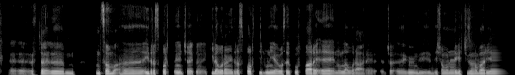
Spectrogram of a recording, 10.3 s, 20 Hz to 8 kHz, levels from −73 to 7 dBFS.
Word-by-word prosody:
E -, -, -14 dB
ehm, -, -, -8 dB
cioè, 105 Hz, +8 st, +3 dB
ehm 105 Hz, +1 st, +2 dB, 0.4 s
insomma, 115 Hz, -4 st, +3 dB, 0.5 s
ehm, -, -, 0 dB
i 115 Hz, -, +6 dB
trasporti 120 Hz, -2 st, 0 dB
cioè 100 Hz, -, -1 dB, 0.3 s
chi -, -, -6 dB
lavora 120 Hz, 0 st, +4 dB
nei 115 Hz, 0 st, 0 dB
trasporti 120 Hz, -1 st, +1 dB
l'unica 110 Hz, +1 st, +2 dB
cosa 110 Hz, +1 st, +2 dB
che 110 Hz, -, -5 dB
può 110 Hz, -, 0 dB
fare 125 Hz, +2 st, +4 dB, 0.3 s
è -, -, -3 dB
non 95 Hz, +1 st, -5 dB
lavorare, 85 Hz, -7 st, -6 dB, 0.2 s
cioè 95 Hz, +2 st, -8 dB
quindi 100 Hz, -3 st, -4 dB
diciamo 105 Hz, +2 st, -4 dB
non 110 Hz, +1 st, -1 dB
è -, -, +4 dB
che 110 Hz, -, +1 dB
ci 105 Hz, -, -14 dB
sono 110 Hz, -1 st, 0 dB
varie- 100 Hz, -1 st, -1 dB
105 Hz, 175 wpm, -24 LUFS, 100-115 Hz, 0.5 s, i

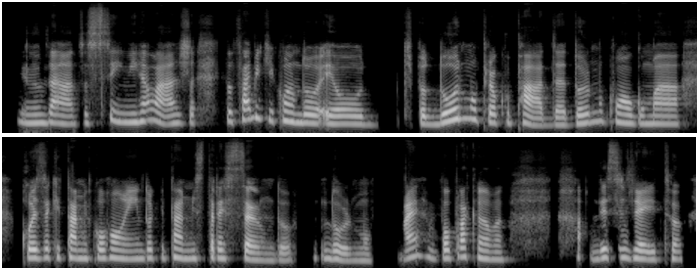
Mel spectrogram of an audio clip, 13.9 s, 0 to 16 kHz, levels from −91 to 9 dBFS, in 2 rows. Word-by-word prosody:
Exato, 200 Hz, -2 st, -1 dB
sim, 225 Hz, +3 st, -6 dB
me 215 Hz, 0 st, -1 dB
relaxa. 200 Hz, -5 st, 0 dB, 0.3 s
Tu 240 Hz, -, -4 dB
sabe 285 Hz, +5 st, +3 dB
que 265 Hz, -4 st, -8 dB
quando 210 Hz, -6 st, +1 dB
eu, 180 Hz, -2 st, 0 dB, 0.3 s
tipo, 185 Hz, -, -3 dB
durmo 265 Hz, -, +3 dB
preocupada, 190 Hz, -, +1 dB
durmo 205 Hz, +8 st, -2 dB
com 220 Hz, -1 st, -2 dB
alguma 185 Hz, -2 st, +1 dB, 0.4 s
coisa 205 Hz, 0 st, +3 dB
que 220 Hz, -, -8 dB
tá 205 Hz, 0 st, +6 dB
me 190 Hz, -1 st, -3 dB
corroendo, 195 Hz, -1 st, 0 dB
ou -, -, -5 dB
que 210 Hz, -, -13 dB
tá 210 Hz, +1 st, +3 dB
me 185 Hz, -, -5 dB
estressando, 170 Hz, -6 st, +1 dB, 0.3 s
durmo, 150 Hz, -6 st, -3 dB, 0.3 s
aí 225 Hz, +4 st, +7 dB, 0.2 s
vou 195 Hz, 0 st, +3 dB
pra 225 Hz, +3 st, +3 dB
cama, 180 Hz, -6 st, -3 dB, 0.8 s
desse 205 Hz, +3 st, -2 dB
jeito. 180 Hz, -2 st, +1 dB
195 Hz, 140 wpm, -23 LUFS, 180-215 Hz, 0.8 s, aí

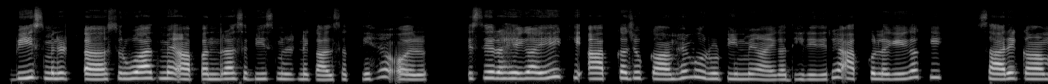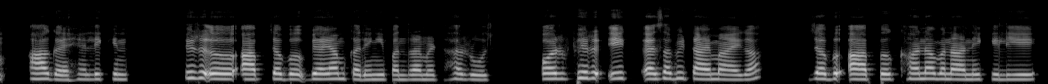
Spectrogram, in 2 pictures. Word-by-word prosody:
20 300 Hz, +3 st, 0 dB
minute 270 Hz, -1 st, +1 dB, 0.2 s
अ, 235 Hz, -1 st, +6 dB
शुरुआत 280 Hz, +2 st, +4 dB
में 275 Hz, -1 st, +1 dB
आप 240 Hz, -1 st, +3 dB
15 245 Hz, +1 st, +1 dB
से 265 Hz, +1 st, -8 dB
20 255 Hz, +1 st, -6 dB
मिनट 245 Hz, -1 st, -4 dB
निकाल 225 Hz, -3 st, -1 dB
सकती 235 Hz, +2 st, -8 dB
हैं 345 Hz, -, -5 dB
और 225 Hz, -7 st, -1 dB, 0.4 s
इससे 270 Hz, +2 st, 0 dB
रहेगा 275 Hz, 0 st, +3 dB
ये 305 Hz, +6 st, +1 dB
कि 310 Hz, -, -5 dB
आपका 265 Hz, +2 st, +2 dB
जो 290 Hz, -, -1 dB
काम 245 Hz, -1 st, +3 dB
है 305 Hz, +4 st, -2 dB
वो 335 Hz, -1 st, -2 dB
रूटीन 255 Hz, -2 st, -3 dB
में 245 Hz, 0 st, -2 dB
आएगा 225 Hz, -1 st, -3 dB
धीरे-धीरे। 225 Hz, +5 st, -6 dB
आपको 265 Hz, -3 st, -1 dB
लगेगा 250 Hz, +5 st, -1 dB
कि 325 Hz, -1 st, -5 dB, 0.4 s
सारे 255 Hz, 0 st, +4 dB
काम 250 Hz, -1 st, +2 dB, 0.3 s
आ 255 Hz, 0 st, +4 dB
गए 225 Hz, -4 st, 0 dB
हैं 230 Hz, +3 st, -9 dB
लेकिन 240 Hz, 0 st, -4 dB, 0.6 s
फिर 295 Hz, 0 st, 0 dB
अ, 250 Hz, -1 st, +5 dB
आप 235 Hz, 0 st, +4 dB
जब 245 Hz, -2 st, +1 dB, 0.2 s
व्यायाम 255 Hz, +1 st, +3 dB
करेंगी 225 Hz, 0 st, -1 dB
15 220 Hz, 0 st, -1 dB
मिनट 220 Hz, -1 st, -5 dB
हर 245 Hz, +1 st, -4 dB
रोज़ 215 Hz, -2 st, -3 dB, 0.5 s
और 260 Hz, 0 st, +3 dB
फिर 290 Hz, -1 st, +1 dB
एक 265 Hz, +2 st, 0 dB, 0.2 s
ऐसा 265 Hz, +2 st, +1 dB
भी 280 Hz, +2 st, -4 dB
टाइम 245 Hz, -2 st, +2 dB
आएगा 225 Hz, +4 st, -1 dB, 0.5 s
जब 255 Hz, -1 st, +3 dB
आप 235 Hz, -1 st, +4 dB, 0.2 s
खाना 260 Hz, 0 st, +1 dB
बनाने 235 Hz, -2 st, +1 dB
के 235 Hz, 0 st, -5 dB
लिए 230 Hz, +1 st, -2 dB
250 Hz, 170 wpm, -23 LUFS, 235-265 Hz, 0.6 s, अ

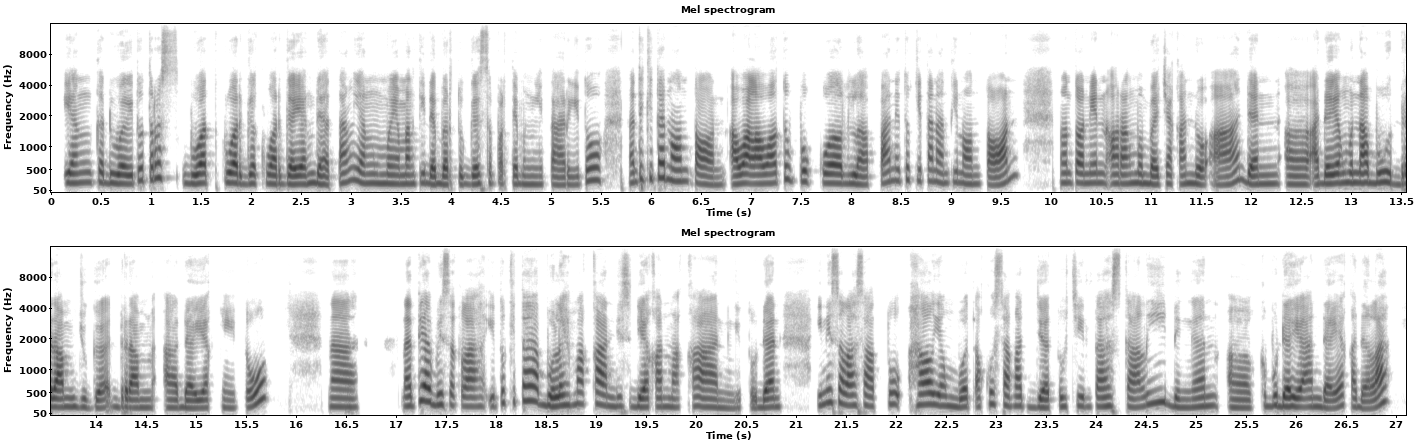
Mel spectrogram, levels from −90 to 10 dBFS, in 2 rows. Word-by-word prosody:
yang 215 Hz, 0 st, +1 dB
ke-2 210 Hz, -3 st, +2 dB
itu, 260 Hz, -, -3 dB
terus 315 Hz, +3 st, -2 dB
buat 200 Hz, +1 st, +4 dB
keluarga-keluarga 195 Hz, -3 st, +2 dB
yang 185 Hz, +2 st, +3 dB
datang 190 Hz, +7 st, -1 dB
yang 210 Hz, -3 st, 0 dB
memang 190 Hz, -1 st, -1 dB
tidak 190 Hz, -3 st, +1 dB
bertugas 180 Hz, +1 st, -1 dB
seperti 195 Hz, -2 st, -6 dB
mengitari 175 Hz, -2 st, -5 dB
itu, 265 Hz, +4 st, +1 dB, 0.3 s
nanti 215 Hz, -, -3 dB
kita 320 Hz, +2 st, +2 dB
nonton. 210 Hz, -9 st, +1 dB
Awal-awal 195 Hz, +1 st, +6 dB
tuh 290 Hz, -2 st, -4 dB
pukul 210 Hz, -5 st, +3 dB
8.00 185 Hz, +6 st, -1 dB
itu 275 Hz, -, -5 dB
kita 250 Hz, -1 st, -5 dB
nanti 220 Hz, -1 st, -5 dB
nonton, 185 Hz, -, 0 dB, 0.5 s
nontonin 210 Hz, -1 st, -1 dB
orang 195 Hz, 0 st, 0 dB
membaca 195 Hz, -1 st, 0 dB, 0.2 s
doa 180 Hz, +2 st, -1 dB
dan, 185 Hz, 0 st, +1 dB
eee, 180 Hz, -1 st, -1 dB
ada 190 Hz, +1 st, +2 dB
yang 210 Hz, -, -2 dB
menabuh 215 Hz, +1 st, +3 dB
drum 190 Hz, +1 st, +3 dB
juga, 175 Hz, -1 st, -3 dB
drum, 175 Hz, -2 st, 0 dB
eee, 175 Hz, -1 st, -2 dB
Dayaknya 170 Hz, 0 st, -2 dB
itu. 265 Hz, -, +2 dB, 0.6 s
Nah, 185 Hz, -1 st, 0 dB, 0.4 s
nanti 205 Hz, +10 st, 0 dB
habis 240 Hz, -7 st, +4 dB
setelah 200 Hz, -3 st, -2 dB
itu 200 Hz, +7 st, -6 dB
kita 300 Hz, +1 st, +1 dB
boleh 215 Hz, 0 st, +5 dB
makan, 245 Hz, -4 st, +1 dB
disediakan 190 Hz, -1 st, -1 dB
makan 180 Hz, -3 st, -2 dB
gitu. 165 Hz, +1 st, -10 dB
Dan 185 Hz, +2 st, +2 dB, 0.3 s
ini 240 Hz, +6 st, -3 dB
salah 250 Hz, -5 st, +2 dB
satu 220 Hz, +2 st, -3 dB
hal 235 Hz, +1 st, +4 dB
yang 215 Hz, -2 st, 0 dB
membuat 190 Hz, 0 st, -1 dB
aku 240 Hz, +7 st, -6 dB
sangat 215 Hz, -4 st, -1 dB
jatuh 180 Hz, +2 st, -1 dB
cinta 195 Hz, -1 st, -2 dB
sekali 210 Hz, +10 st, -2 dB
dengan, 190 Hz, +1 st, -3 dB
eee, 175 Hz, -4 st, -4 dB
kebudayaan 195 Hz, -2 st, +4 dB
Dayak 180 Hz, +5 st, -1 dB
adalah 185 Hz, -, +1 dB
195 Hz, 155 wpm, -24 LUFS, 180-220 Hz, 0.6 s, Awal-awal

